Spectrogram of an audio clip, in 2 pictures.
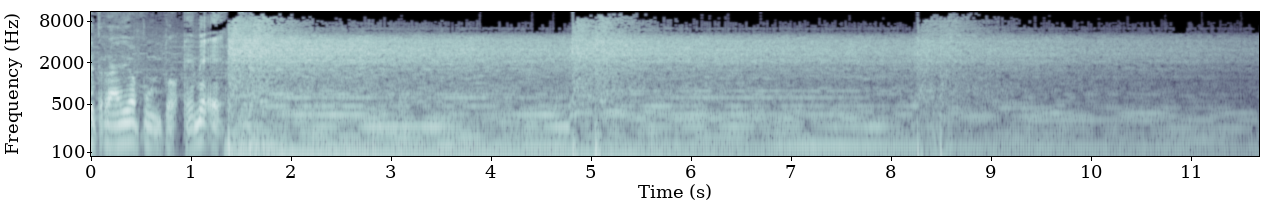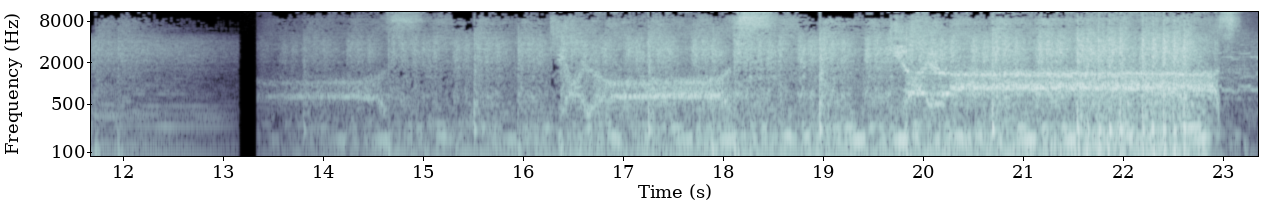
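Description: A loud, dense live heavy metal performance with thick distorted guitars and steady pounding hits, cutting out briefly midway before more raw, noisy band sound with shouted vocals resumes.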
